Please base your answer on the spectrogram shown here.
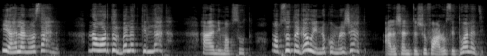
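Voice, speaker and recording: Woman doing a loud, proud mother-in-law. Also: very high-pitched, very animated, racing, voice pushed up, full character voice. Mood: effusive. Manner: loud, effusive welcome. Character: proud middle-aged mother-in-law, hospitable.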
